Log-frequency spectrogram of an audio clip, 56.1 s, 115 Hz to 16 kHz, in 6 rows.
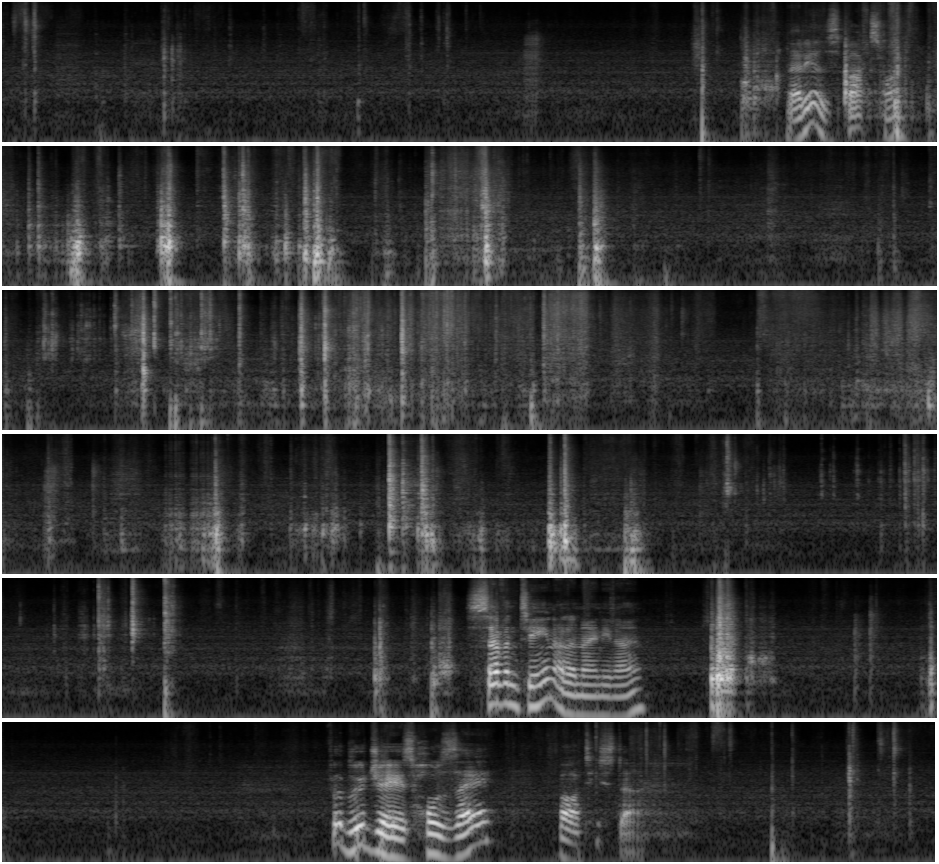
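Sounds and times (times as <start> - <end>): rustling and sliding: 22.9 - 29.6.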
